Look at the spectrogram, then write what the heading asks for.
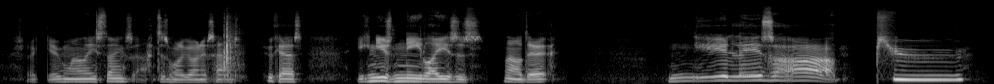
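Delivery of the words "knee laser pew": high, badly dubbed Japanese robot-cartoon delivery. Speaker firing a knee laser, terribly dubbed Japanese robot cartoon voice. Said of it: "really terribly dubbed Japanese robot cartoon".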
